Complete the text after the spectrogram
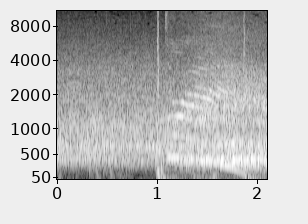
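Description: A body slams hard onto the floor.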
